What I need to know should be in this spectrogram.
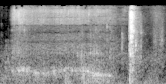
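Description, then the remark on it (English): A person sitting in their room sips a drink: a soft, airy slurping hiss builds, then a brief sharp sucking burst, then quiet. No one speaks. “I'm also gonna have to take a sip every so often, so you'll just, hear this.”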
